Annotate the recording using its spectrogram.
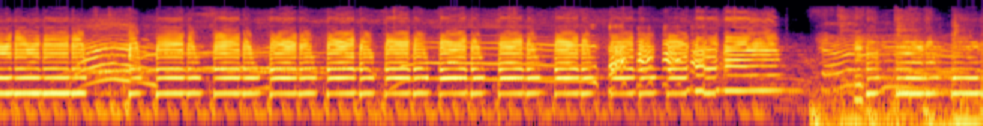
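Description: Tenor saxophone playing a melody with bends and slides over a backing track with a steady beat. Near the end the music changes and a heavier bass comes in.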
